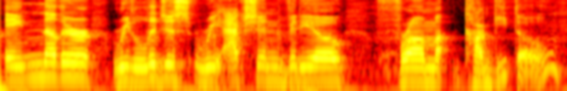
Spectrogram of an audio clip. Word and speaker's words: Cogito: religious reaction video from Cogito. Pronounce it correctly this time. And I'm probably not pronouncing it correctly, but at least I'm not saying cognito or whatever I said.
